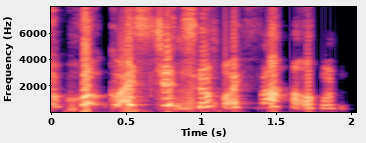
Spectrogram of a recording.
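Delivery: high, loud laughing squeal; laughing disbelief. Real, not acted. Vlogger appalled by a question about her childhood, squealing with laughter.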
